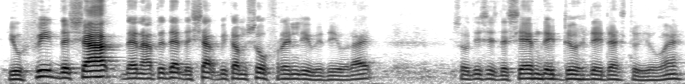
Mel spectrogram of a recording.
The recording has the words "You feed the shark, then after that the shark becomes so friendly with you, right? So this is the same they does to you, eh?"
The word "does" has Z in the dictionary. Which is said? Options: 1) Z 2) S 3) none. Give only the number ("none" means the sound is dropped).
2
